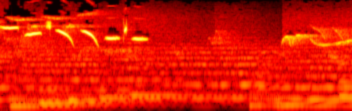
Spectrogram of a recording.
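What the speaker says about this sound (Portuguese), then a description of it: "De manhã, Branca de Neve acordou com pássaros cantando e muitos animais à sua volta." Birds chirping and singing in the morning in a fairy-tale forest scene, bright high tweets and short whistled calls over a sustained musical background.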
